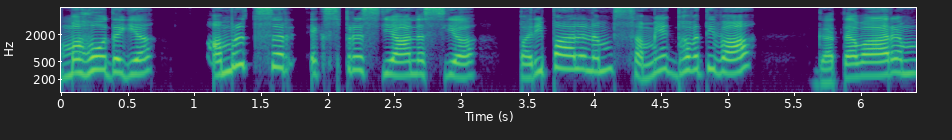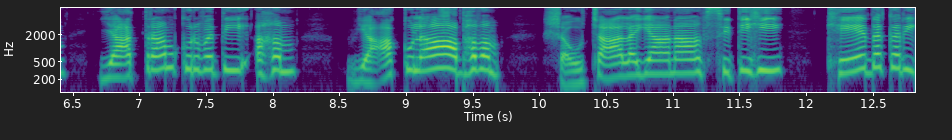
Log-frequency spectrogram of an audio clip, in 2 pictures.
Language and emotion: Sanskrit, disgusted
